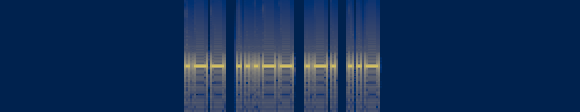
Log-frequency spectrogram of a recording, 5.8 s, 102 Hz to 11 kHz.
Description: Morse code, heard as a keyed tone, about 28 wpm, 700 Hz. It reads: W3RU
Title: USA Call Signs - 4 Characters - 28wpm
